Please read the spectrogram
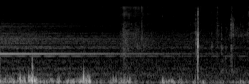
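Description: Faint rustling and soft low thuds from walking with a handheld camera along a garden path, while a held note of background music fades out about three-quarters of the way through.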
